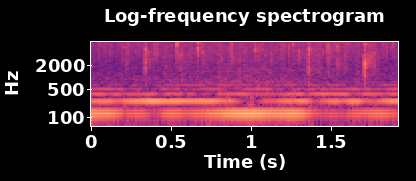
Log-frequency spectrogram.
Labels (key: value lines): label: biophony, midshipman
recorder: SoundTrap 500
